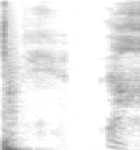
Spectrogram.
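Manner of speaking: ordinary delivery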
